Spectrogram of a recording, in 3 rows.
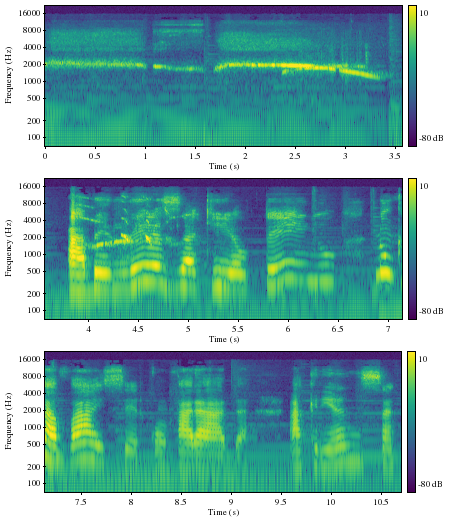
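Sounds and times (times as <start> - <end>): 
person whistling a short melodic phrase: 0.0 - 3.4
speech: 3.8 - 10.6.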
